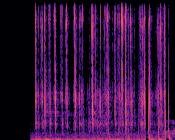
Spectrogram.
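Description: Computer keyboard typing sound effect: a quick run of key clicks over a low hum, starting about a third of a second in.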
